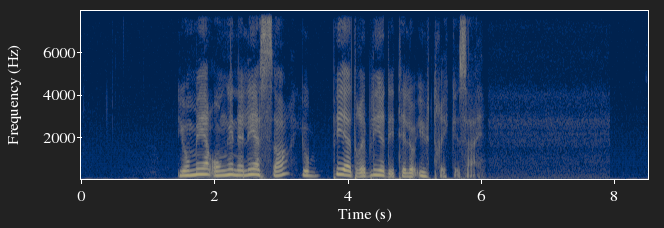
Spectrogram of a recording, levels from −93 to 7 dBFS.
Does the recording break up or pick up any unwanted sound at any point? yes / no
no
